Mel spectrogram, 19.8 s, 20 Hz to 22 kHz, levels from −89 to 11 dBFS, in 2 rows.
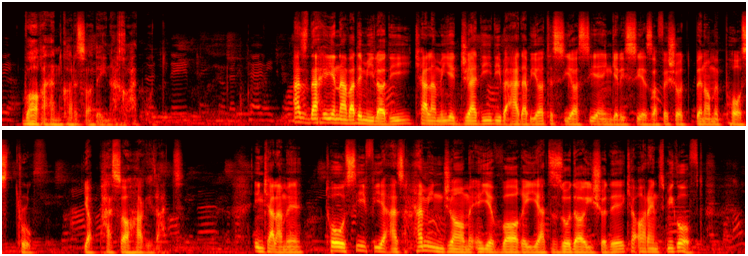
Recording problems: background chatter; faint; throughout; 3 voices, 25 dB below the speech

